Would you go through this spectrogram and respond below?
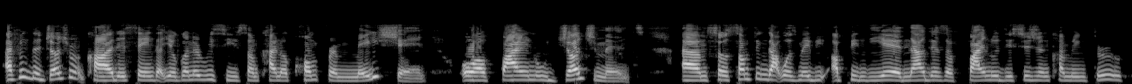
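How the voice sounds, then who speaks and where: A woman with a cold and a raspy voice, chatting casually through a monthly tarot reading, full of "um" and "like". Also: medium pitch, no echo, dull audio. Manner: chatty, many fillers like "um" and "like". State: has a cold, raspy voice, clearing throat. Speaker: tarot reader.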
